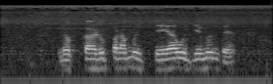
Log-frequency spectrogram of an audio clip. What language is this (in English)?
Guarani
